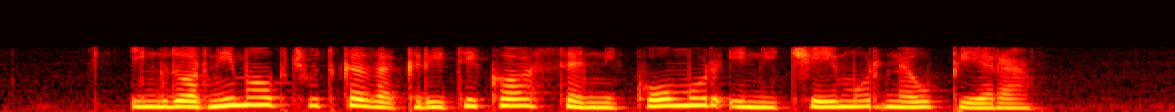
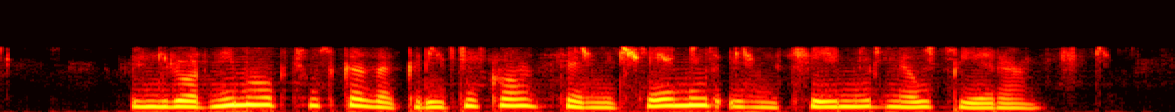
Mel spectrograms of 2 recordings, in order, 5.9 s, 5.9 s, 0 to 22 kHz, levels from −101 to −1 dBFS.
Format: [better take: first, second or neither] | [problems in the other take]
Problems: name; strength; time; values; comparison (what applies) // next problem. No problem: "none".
first | noise reduction (neural separator model SepFormer WHAMR!)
